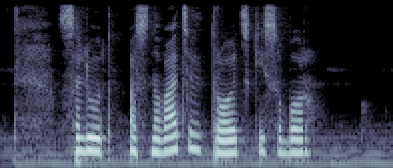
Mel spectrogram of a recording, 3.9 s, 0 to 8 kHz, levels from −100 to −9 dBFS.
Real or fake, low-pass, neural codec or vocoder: real; 7.2 kHz; none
